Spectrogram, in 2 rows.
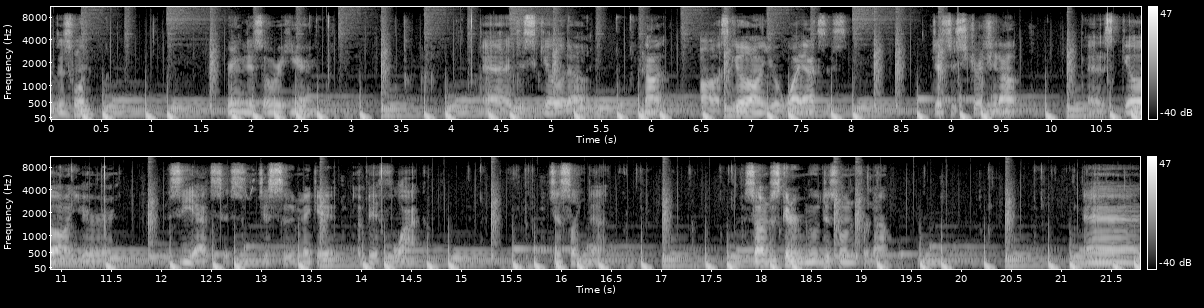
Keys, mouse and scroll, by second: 0.1 ctrl+l, 0.8 g, 2.7 KP_5, 2.9 KP_1, 3.6-4.1 scroll up 1, 4.1 shift+middle click, 4.5 scroll up 2, 4.7 s, 5.8 s, 10.0 s, 11.1 s, 14.0 click, 15.4 shift+f, 18.1 click, 19.0 ctrl+l, 19.5 Delete, 21.1 shift+f.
